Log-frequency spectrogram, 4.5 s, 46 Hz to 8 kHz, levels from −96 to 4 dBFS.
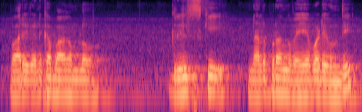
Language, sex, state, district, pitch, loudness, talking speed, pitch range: Telugu, male, Telangana, Komaram Bheem, 105 Hz, -16 LUFS, 120 wpm, 100-115 Hz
